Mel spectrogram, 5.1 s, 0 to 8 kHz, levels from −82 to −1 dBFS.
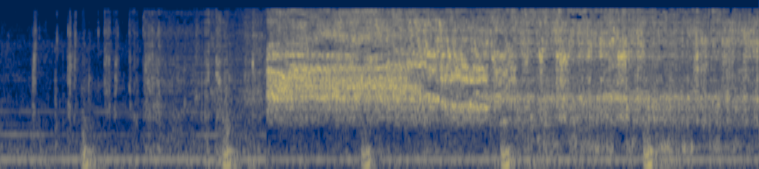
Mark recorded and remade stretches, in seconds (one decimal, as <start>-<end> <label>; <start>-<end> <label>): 0.0-5.1 recorded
